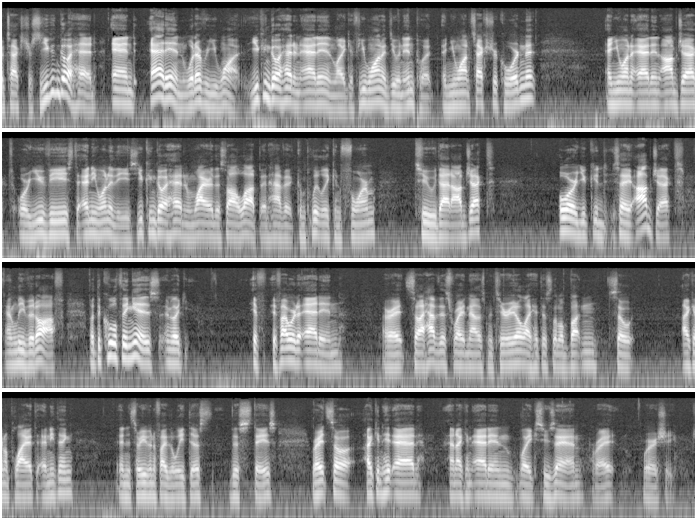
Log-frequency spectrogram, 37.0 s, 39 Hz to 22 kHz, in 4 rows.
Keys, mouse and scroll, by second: 1.0-1.3 scroll up 2, 1.9 shift+a, 7.1 click, 7.4-8.5 scroll up 2, 8.5-9.3 scroll up 1, 9.3-25.4 drag, 26.0 click, 31.9-36.9 drag.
